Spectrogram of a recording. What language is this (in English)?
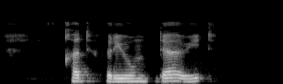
Central Kurdish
